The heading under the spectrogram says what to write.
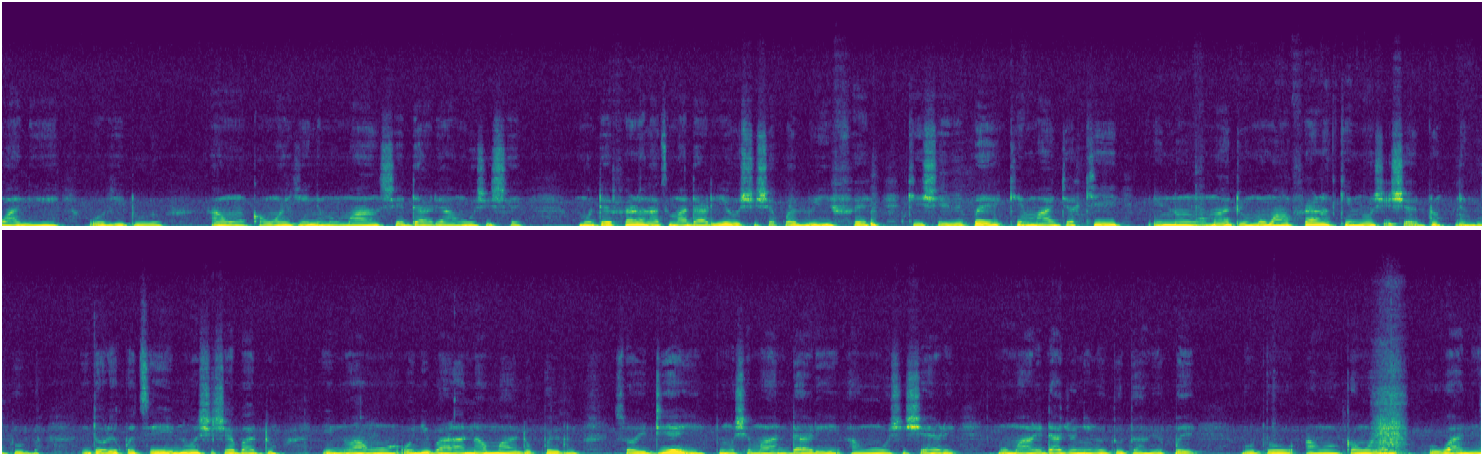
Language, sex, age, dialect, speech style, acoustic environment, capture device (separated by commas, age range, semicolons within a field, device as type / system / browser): Yoruba, female, 35-44, Nigeria - Lagos Yoruba, relaxed; focused, silence, desktop / Windows / Chrome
